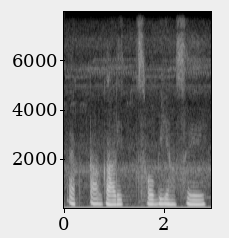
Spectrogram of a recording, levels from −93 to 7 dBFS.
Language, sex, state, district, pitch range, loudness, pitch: Bengali, female, West Bengal, Cooch Behar, 180-200 Hz, -18 LUFS, 190 Hz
